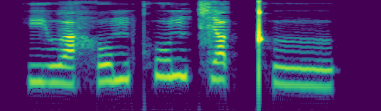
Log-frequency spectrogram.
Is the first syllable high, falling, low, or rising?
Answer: low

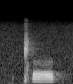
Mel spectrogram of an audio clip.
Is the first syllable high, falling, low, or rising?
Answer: low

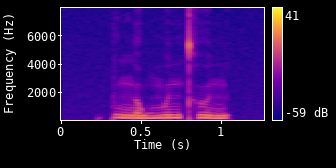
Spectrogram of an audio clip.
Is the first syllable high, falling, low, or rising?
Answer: low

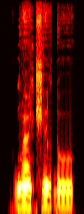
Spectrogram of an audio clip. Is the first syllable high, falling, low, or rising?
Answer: low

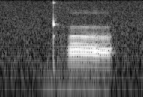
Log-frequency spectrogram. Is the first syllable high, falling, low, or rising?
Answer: low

